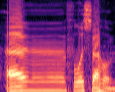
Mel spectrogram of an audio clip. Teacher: tidak lagi dengan jelas suara nunnya anfusahum tapi samarkan ke huruf fa · nun sukunnya bertemu dengan huruf fa, maka nunnya disamarkan kepada huruf fa, maka menjadi anfusahum. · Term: ikhfa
